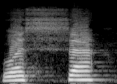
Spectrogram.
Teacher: واو سین زبر وس, سین زبر سا, وسا. یہاں پہ سین مشدد ہے تو یہاں پہ ہم اس کو سختی کے ساتھ پڑھیں گے اور 2 ٹائم پڑھیں گے, ایک واو کے ساتھ ملا کے اور ایک یہ اٹ سیلف خود.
